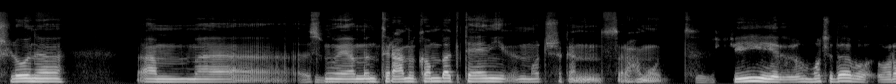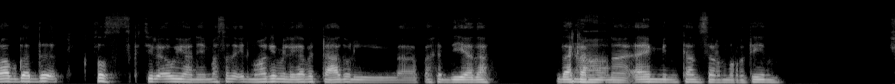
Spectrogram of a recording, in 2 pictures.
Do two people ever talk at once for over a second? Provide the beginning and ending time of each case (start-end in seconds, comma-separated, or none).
none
